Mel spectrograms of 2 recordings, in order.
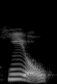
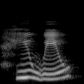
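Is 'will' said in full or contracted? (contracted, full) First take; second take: contracted; full. First: Will is shortened and joined to the pronoun. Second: Will is said in full as separate word.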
